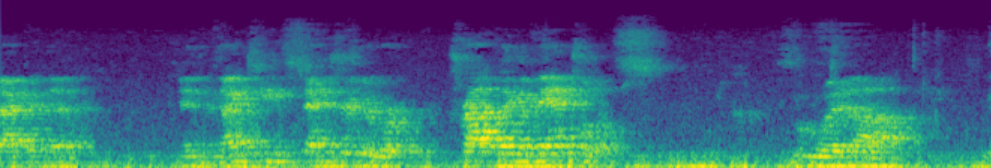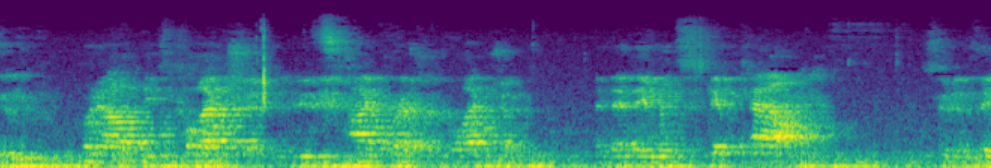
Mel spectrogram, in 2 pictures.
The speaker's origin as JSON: {"language": "English", "country": "United States", "said": "After all, I'm American."}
